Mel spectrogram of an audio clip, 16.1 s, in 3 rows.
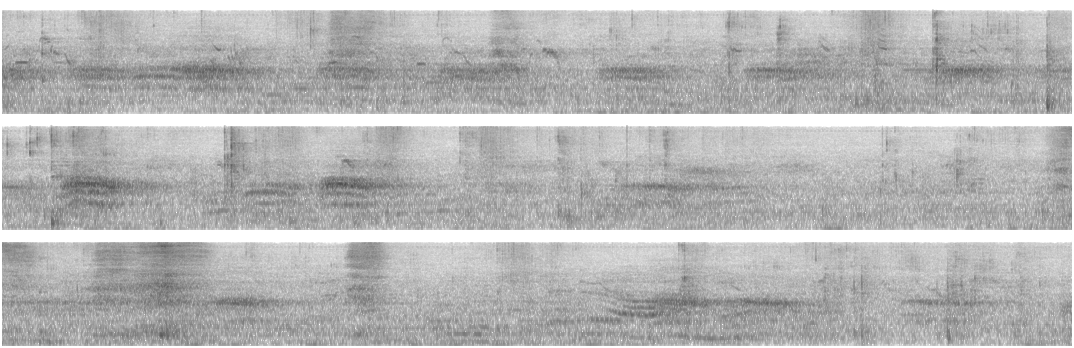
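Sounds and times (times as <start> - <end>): fingers mixing rice on plate: 0.0 - 9.1.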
